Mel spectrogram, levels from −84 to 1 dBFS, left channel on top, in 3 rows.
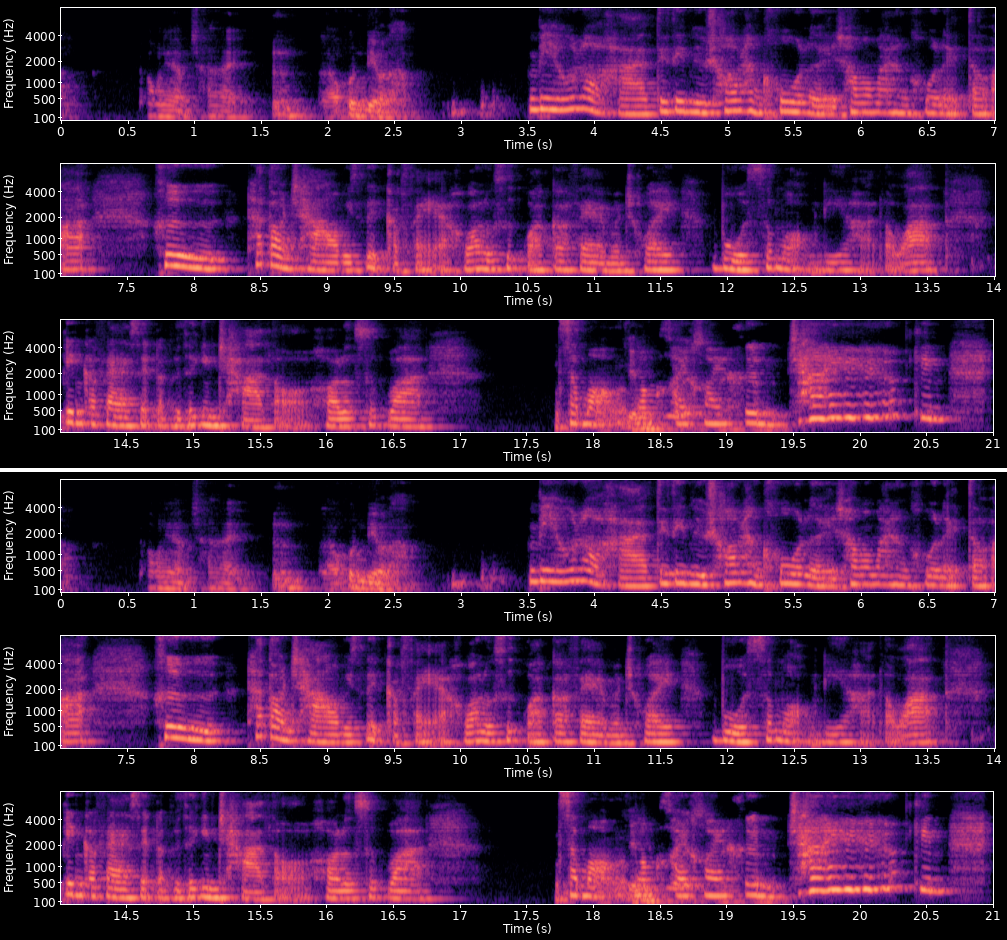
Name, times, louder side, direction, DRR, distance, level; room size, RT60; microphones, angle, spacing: voice 1, 0.7-2.6 14.0-14.1 18.3-19.3, equal, 45° left, 0 dB, 2.5 m, -29 dB
voice 2, 3.5-17.1 17.7-20.9, equal, 10° right, -2 dB, 1.2 m, -24 dB
11.0 x 3.9 x 6.3 m, 0.40 s
head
